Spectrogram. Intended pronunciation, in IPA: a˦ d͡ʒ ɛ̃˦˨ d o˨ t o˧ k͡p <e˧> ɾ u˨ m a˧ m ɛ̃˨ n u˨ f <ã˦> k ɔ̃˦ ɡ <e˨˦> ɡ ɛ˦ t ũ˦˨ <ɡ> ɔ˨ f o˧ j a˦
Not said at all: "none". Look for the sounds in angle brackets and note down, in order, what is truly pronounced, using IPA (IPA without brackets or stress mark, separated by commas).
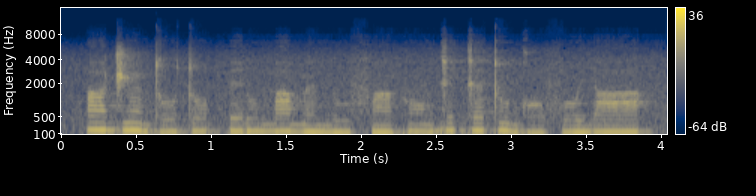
e˧, ã˧, e˦, ɡ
